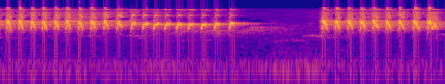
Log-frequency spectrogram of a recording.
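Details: Vigorously singing Medan white-rumped shama: a fast train of crisp, high repeated notes, a brief pause near the middle, then the same rapid series resuming.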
